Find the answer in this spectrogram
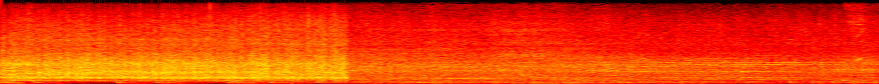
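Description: Stadium crowd cheering loudly after a goal, cut off abruptly about three and a half seconds in; after the cut, a quieter crowd background with a steady held drone.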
